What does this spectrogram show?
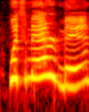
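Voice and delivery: mock nonchalant, smart-aleck, flippant, very high pitch. Retelling what a lady said to a man with a phone: flippant Renee Good imitation. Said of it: "she just flippantly, like, kind of nonchalantly, like, smartassly said".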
